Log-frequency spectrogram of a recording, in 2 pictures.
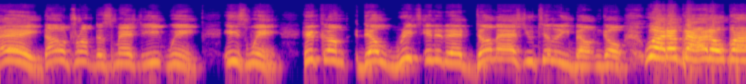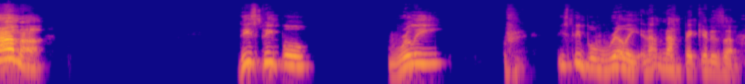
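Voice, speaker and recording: Gravelly 50s dude ranting and cussing on a stream, voice jumps high and loud, sounds kinda far from the mic. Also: male voice. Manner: profane, fired-up ranting that swings to shouting. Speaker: host. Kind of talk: ranting live-stream talk.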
